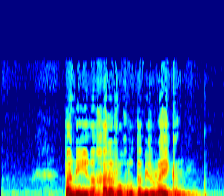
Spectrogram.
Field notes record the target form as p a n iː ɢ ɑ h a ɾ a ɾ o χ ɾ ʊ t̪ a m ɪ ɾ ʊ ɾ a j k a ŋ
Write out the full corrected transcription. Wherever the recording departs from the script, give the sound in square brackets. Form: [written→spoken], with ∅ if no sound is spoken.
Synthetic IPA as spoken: p a n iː ɢ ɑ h a ɾ a ɾ o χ ɾ ʊ t̪ a m ɪ ɾ ʊ ɾ a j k a ŋ

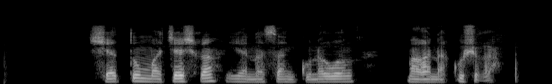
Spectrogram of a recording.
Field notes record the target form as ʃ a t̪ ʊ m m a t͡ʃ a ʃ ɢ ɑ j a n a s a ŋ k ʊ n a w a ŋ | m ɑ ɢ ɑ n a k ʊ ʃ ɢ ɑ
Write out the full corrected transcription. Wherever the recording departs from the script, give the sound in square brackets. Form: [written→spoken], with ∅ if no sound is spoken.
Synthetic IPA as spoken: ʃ a t̪ ʊ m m a t͡ʃ a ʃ ɢ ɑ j a n a s a ŋ k ʊ n a w a ŋ | m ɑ ɢ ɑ n a k ʊ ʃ ɢ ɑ

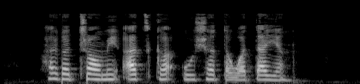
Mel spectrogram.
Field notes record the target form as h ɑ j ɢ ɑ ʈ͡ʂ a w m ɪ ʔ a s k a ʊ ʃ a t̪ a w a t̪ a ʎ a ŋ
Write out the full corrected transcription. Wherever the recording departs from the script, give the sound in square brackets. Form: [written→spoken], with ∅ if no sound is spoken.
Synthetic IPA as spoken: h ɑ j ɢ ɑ ʈ͡ʂ a w m ɪ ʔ a [s→t͡s] k a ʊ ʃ a t̪ a w a t̪ a [ʎ→j] a ŋ

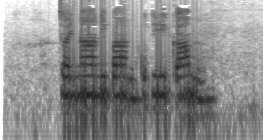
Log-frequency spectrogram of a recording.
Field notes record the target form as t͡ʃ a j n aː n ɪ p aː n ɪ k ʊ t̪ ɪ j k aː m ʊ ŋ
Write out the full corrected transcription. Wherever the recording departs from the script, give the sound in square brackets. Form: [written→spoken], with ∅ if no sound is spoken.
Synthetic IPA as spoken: t͡ʃ a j n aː n ɪ p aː [n→m] ɪ k ʊ t̪ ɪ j k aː m ʊ ŋ

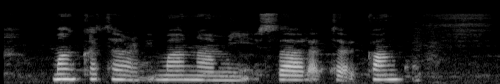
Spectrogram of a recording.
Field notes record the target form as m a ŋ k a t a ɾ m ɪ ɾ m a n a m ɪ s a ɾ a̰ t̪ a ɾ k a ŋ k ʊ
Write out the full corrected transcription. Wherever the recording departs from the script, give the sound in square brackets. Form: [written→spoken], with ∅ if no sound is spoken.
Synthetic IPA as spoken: m a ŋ k a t a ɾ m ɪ [ɾ→∅] m a n a m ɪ s a ɾ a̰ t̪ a ɾ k a ŋ k ʊ

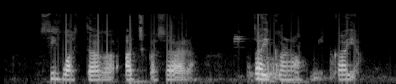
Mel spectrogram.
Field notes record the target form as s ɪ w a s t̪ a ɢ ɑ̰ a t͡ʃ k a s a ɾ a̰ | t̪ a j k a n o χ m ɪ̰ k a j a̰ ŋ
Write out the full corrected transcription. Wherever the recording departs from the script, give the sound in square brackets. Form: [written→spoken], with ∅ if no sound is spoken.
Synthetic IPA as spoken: s ɪ w a s t̪ [a→ɑ] ɢ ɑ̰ a t͡ʃ k a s a ɾ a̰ | t̪ a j k a n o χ m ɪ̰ k a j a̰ ŋ

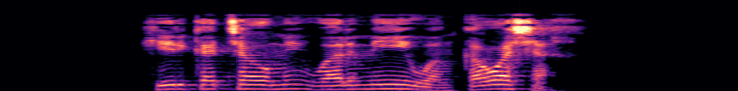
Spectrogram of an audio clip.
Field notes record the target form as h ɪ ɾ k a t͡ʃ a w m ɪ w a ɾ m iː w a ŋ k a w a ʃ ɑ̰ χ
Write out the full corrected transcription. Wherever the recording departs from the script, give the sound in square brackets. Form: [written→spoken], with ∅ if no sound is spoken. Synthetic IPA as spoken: h ɪ ɾ k a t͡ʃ a w m ɪ w a ɾ m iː w a ŋ k a w a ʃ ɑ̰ χ

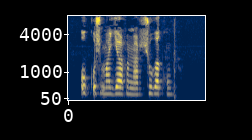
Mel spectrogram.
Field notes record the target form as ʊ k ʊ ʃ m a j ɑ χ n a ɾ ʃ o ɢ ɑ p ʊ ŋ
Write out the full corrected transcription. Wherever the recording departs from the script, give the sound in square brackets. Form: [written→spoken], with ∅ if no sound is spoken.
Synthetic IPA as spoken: ʊ k ʊ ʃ m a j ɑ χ n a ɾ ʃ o ɢ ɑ [p→k] ʊ ŋ

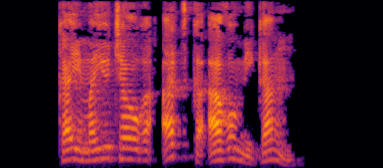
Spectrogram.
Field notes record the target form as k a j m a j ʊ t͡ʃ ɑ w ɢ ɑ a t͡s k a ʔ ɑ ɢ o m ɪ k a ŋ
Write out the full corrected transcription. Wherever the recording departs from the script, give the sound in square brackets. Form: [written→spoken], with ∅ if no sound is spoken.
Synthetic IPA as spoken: k a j m a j ʊ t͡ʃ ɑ w ɢ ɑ a t͡s k a ʔ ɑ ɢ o m ɪ k a ŋ

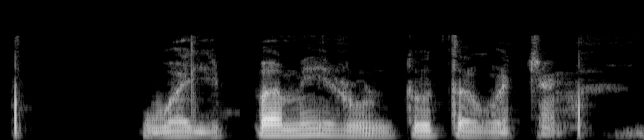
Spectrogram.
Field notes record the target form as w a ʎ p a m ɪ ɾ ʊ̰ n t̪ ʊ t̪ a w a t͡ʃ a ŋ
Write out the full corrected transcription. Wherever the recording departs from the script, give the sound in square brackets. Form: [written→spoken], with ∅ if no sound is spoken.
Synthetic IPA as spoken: w a ʎ p a m ɪ ɾ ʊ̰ n t̪ ʊ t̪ a w a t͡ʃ a ŋ

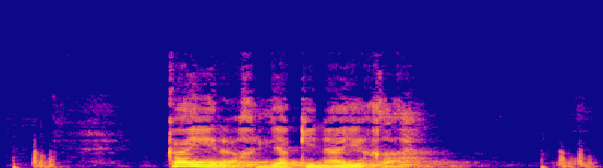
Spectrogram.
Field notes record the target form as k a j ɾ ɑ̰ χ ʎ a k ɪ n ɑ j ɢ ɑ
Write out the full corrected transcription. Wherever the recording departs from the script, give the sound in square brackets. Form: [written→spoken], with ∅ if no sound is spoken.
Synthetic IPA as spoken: k a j ɾ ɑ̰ χ ʎ a k ɪ n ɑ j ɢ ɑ

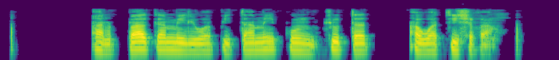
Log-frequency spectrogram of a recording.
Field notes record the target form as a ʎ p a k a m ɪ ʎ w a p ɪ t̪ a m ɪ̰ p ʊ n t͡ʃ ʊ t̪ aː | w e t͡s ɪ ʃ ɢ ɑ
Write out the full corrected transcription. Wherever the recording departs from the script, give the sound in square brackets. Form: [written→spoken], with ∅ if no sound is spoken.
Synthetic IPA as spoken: a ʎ p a k a m ɪ ʎ w a p ɪ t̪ a m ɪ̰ p ʊ n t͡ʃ ʊ t̪ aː | w [e→a] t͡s ɪ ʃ ɢ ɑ

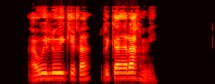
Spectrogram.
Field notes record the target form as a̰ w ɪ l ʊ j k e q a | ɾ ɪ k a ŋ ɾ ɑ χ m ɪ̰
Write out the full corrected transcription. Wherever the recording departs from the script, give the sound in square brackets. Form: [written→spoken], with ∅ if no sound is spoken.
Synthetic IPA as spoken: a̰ w ɪ l ʊ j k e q [a→ɑ] | ɾ ɪ k a ŋ ɾ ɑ χ m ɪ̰

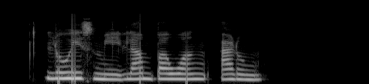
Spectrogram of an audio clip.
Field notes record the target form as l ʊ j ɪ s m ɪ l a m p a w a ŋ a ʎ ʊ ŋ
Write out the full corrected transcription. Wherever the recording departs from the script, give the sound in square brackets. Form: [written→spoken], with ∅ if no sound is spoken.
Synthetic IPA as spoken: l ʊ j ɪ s m ɪ l a m p a w a ŋ a [ʎ→ɾ] ʊ ŋ

